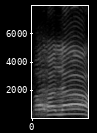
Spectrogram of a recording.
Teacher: فلا میں فا کو نہیں کھینچنا مگر لا کو کھینچنا ہے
